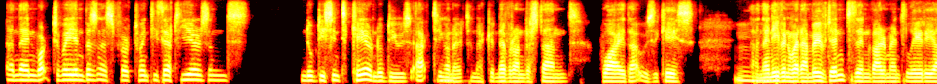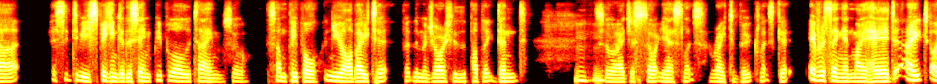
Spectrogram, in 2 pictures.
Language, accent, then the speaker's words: English; Perth, Scotland, United Kingdom; moved away as an adult; also born or lived in Edinburgh / London; I was brought up in Perth in the center of Scotland on the edge of the Highlands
